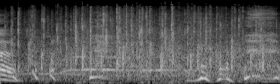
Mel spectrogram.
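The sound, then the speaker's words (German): An audience claps steadily to welcome two speakers, a dense patter of many hands, with a few voices whooping and cheering over the top. “Einen donnernden Applaus oh. bitte.”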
